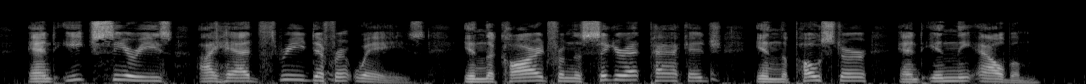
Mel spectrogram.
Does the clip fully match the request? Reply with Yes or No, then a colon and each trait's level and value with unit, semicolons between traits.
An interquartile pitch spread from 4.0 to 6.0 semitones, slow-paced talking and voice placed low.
No: average, 5.1 semitones; slow, 120 wpm; medium, 155 Hz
